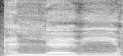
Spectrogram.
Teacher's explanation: அல்லதி லாமில் ஷத்தா இருக்குது, அழுத்தம் கொடுத்து ஓதணும். தீல யா மத்தா மதுல் அஸ்லி 2 ஹரக்கத்தளவு நீட்டம் கொடுத்து ஓதணும்.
